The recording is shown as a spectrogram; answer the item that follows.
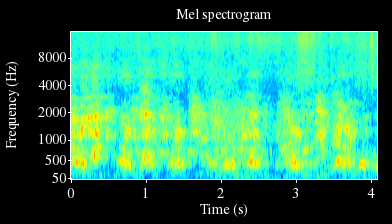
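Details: English Cocker Spaniel puppies from a kennel litter born August 2011, giving short harmonic yelps and whines, repeated about every half second, several voices overlapping with steady rhythmic pulses.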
